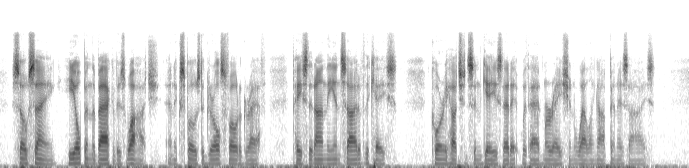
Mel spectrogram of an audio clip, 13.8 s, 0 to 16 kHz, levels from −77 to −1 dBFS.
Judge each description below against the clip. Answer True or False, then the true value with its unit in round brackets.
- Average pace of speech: True (145 wpm)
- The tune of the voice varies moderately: False (1.5 semitones)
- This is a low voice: True (95 Hz)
